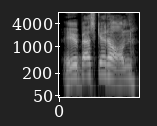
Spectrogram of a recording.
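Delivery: high, slow creaky elder; creaky old voice. A narrator's reading. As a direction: creak it out slowly, high-pitched. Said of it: "a voice creaked behind us".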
